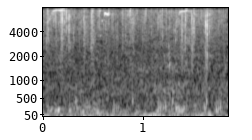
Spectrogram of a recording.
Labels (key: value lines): label: biophony, dolphin
recorder: SoundTrap 500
